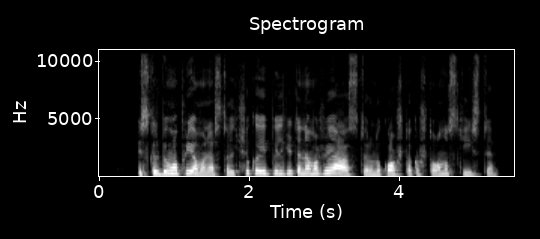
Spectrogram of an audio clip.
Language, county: Lithuanian, Vilnius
